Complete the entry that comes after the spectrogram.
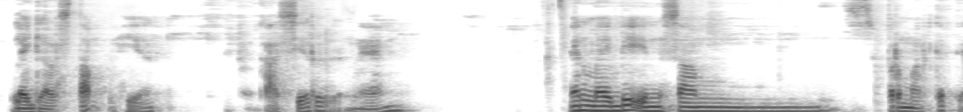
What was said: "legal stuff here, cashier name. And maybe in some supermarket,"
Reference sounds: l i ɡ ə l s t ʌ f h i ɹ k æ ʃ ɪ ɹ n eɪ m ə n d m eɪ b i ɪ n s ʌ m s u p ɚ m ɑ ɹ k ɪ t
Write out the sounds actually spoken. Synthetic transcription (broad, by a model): l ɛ ɡ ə l s t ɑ p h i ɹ k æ s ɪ ɹ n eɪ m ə n m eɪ b i ɪ n s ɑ m s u p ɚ m ɑ ɹ k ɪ t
